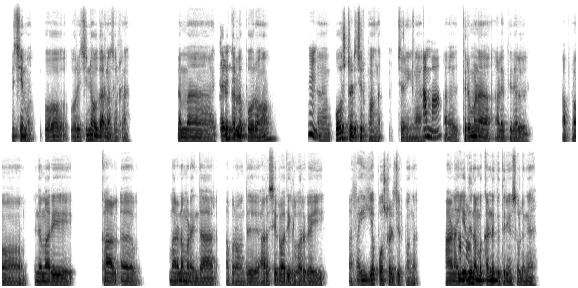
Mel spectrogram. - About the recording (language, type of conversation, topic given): Tamil, podcast, இளைஞர்களை சமுதாயத்தில் ஈடுபடுத்த என்ன செய்யலாம்?
- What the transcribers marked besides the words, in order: in English: "போஸ்ட்"; drawn out: "நெறைய"; in English: "போஸ்ட்"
